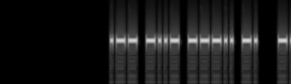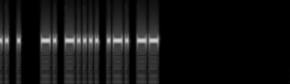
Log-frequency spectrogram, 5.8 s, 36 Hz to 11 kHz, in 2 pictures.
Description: Morse code, heard as a keyed tone, about 40 wpm, 690 Hz. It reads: WX8N DE N6RM
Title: USA Callsign DE Callsign - 4 Characters - 40wpm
